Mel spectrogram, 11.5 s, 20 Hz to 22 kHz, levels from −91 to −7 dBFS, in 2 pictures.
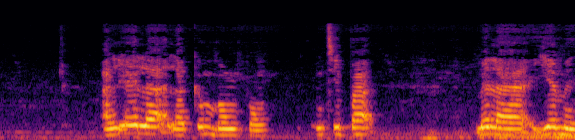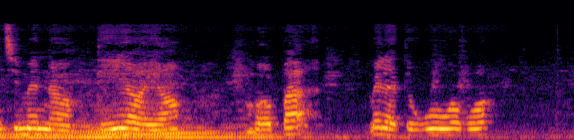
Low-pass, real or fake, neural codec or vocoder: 10.8 kHz; real; none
